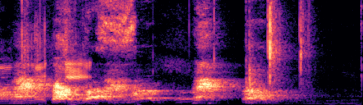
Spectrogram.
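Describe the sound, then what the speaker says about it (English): Several pet dogs bark at a noise out in the hallway, about four loud close yapping barks in quick succession, no talking. "Sorry guys, that was just my dogs."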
